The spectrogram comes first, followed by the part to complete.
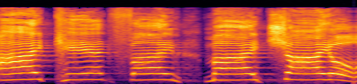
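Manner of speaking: mock very high, very slow, drawn-out scream. Retelling a young woman in a mall who lost her child, imitating her scream. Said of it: "she screams at the top of her lungs. She goes".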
